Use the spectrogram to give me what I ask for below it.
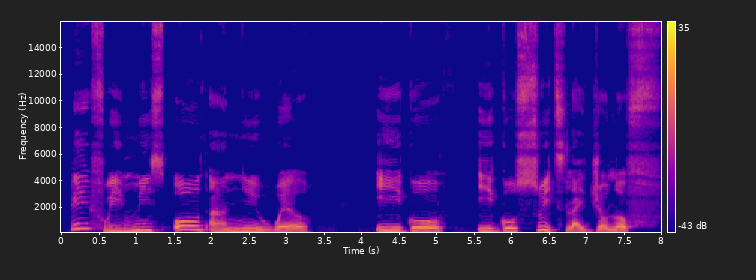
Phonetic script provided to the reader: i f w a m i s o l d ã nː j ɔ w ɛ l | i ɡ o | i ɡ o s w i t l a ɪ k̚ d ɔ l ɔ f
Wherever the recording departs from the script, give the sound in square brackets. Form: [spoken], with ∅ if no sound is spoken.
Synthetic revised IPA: i f w [i] m i s o l d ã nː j [u] w ɛ l | i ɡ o | i ɡ o s w i t l a ɪ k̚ [d͡ʒ] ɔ l ɔ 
